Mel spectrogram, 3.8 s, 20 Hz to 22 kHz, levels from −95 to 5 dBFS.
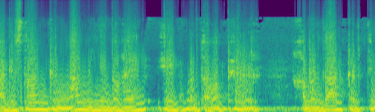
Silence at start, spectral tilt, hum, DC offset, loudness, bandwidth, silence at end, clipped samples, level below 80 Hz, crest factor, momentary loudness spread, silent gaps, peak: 0 s; -5.5 dB/octave; none; under 0.1%; -3 LUFS; over 20 kHz; 0 s; 50%; -20 dBFS; 2 dB; 4 LU; none; 0 dBFS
